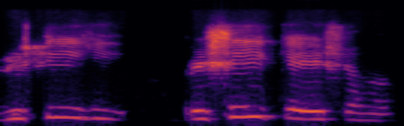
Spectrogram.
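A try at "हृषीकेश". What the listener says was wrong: That Ri is not it is not the correct pronunciation. Hr. Hrishikeshaha.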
